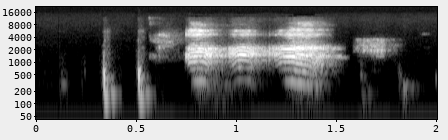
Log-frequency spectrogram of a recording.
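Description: A young child laughing, heard over a video-call line: two short bursts, then a longer high-pitched run of laughter.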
